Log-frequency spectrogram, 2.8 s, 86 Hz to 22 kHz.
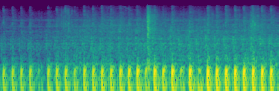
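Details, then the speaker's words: Tao Tao Coleman 125 ATV just started without the choke after sitting for months, on a new 28mm exhaust pipe and silencer, with the idle possibly high. Quick, even putt-putt exhaust beat at a steady idle, a bit throaty, with no misses or rattles; a healthy idle. "So that pipe sounds pretty good. It's got a little throat to it. Once it warms up. Yeah, it sounds pretty good."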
